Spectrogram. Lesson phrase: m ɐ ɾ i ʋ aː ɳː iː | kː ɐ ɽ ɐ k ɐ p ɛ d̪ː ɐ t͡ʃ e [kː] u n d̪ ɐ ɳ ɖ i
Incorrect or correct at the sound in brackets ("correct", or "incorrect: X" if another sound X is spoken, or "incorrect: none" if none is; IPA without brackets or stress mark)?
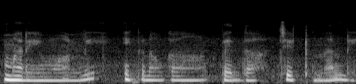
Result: incorrect: ʈː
